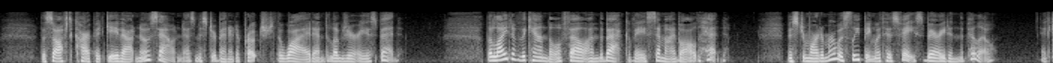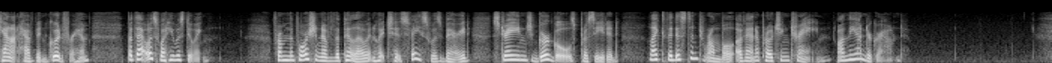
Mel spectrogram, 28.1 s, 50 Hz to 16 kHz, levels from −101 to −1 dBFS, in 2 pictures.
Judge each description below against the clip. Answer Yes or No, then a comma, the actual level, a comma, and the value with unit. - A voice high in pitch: Yes, high, 210 Hz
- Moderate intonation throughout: No, wide, 6.5 semitones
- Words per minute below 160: No, average, 175 wpm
